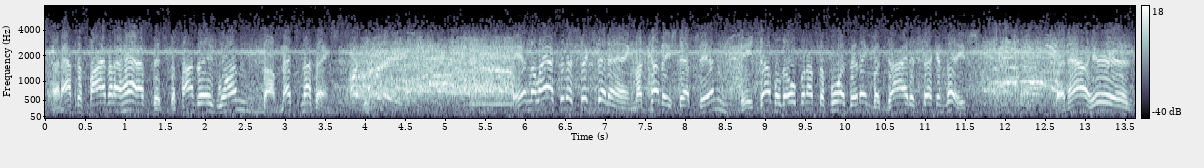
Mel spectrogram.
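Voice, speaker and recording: A man doing live radio baseball play-by-play in an unhurried, conversational, descriptive way. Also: sits high. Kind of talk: live radio sports commentary. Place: outdoor stadium broadcast booth. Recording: dull, very noisy 1970s AM radio broadcast. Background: loud steady ambient noise.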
